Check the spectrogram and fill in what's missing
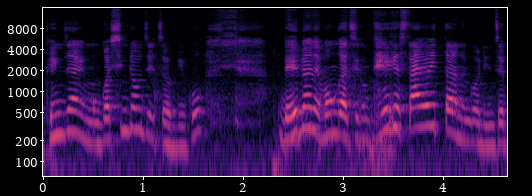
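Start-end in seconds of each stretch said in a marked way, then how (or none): none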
